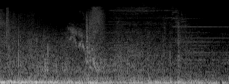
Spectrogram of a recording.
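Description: A Confringo blasting spell explodes in Hogwarts Legacy, a loud fiery burst with a sweeping whoosh over a constant low rumble, lasting about two seconds with no talking.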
